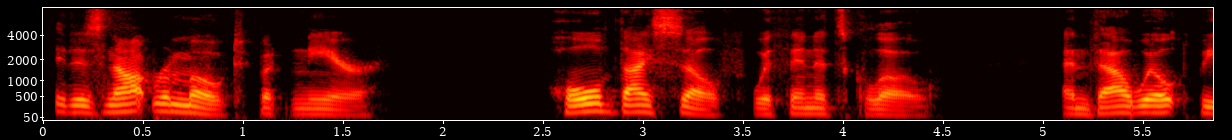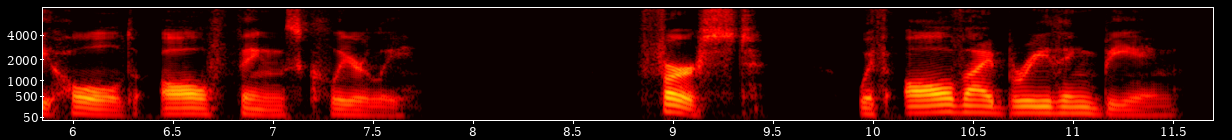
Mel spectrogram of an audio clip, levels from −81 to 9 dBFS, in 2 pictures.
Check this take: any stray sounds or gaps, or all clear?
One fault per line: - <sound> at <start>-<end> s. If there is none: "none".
none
